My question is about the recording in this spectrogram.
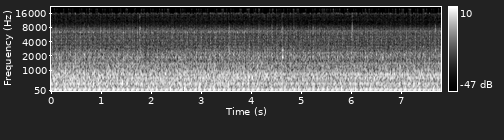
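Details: Kia Ceed 1.6 CRDi diesel (D4FB engine), 115 km, at idle: rough, uneven tapping about three times a second over the diesel clatter; an abnormal engine noise whose source is unclear.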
